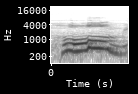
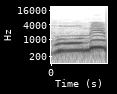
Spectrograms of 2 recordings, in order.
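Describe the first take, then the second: First: The word ends on the m sound. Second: The word ends with an added e vowel. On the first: The speaker calls it right. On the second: The speaker calls it wrong.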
